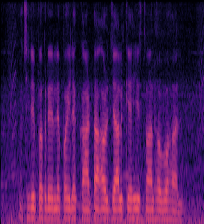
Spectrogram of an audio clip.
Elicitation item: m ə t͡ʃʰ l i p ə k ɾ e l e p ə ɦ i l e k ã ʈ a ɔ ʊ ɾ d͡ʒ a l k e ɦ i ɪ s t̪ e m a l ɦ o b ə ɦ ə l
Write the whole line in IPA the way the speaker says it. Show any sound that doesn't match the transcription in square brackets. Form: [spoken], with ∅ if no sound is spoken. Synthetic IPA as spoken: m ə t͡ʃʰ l i p ə k ɾ e l e p ə ɦ i l e k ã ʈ a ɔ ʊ ɾ d͡ʒ a l k e ɦ i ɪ s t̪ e m a l ɦ o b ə ɦ ə l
